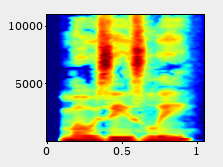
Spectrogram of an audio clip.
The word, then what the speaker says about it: Možeš li: Think a gentle two-note rise. Moses Lee? Say. Možeš li? Light, friendly, rising at the end.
